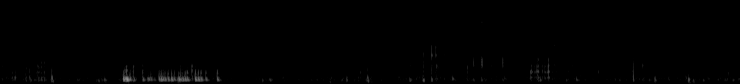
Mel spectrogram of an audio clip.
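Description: Gurgling, bubbling stomach growls, one longer rumble then softer scattered gurgles: ordinary hunger bowel sounds.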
